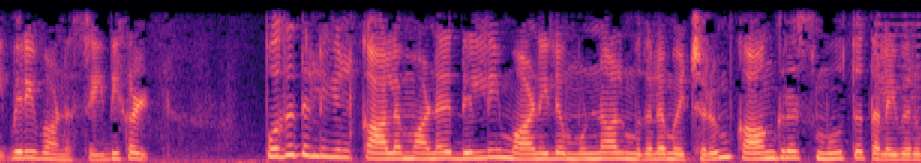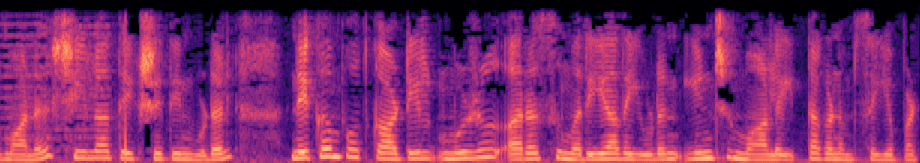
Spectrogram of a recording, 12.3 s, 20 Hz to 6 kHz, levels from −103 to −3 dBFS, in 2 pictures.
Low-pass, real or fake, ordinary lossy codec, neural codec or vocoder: 5.4 kHz; real; none; none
